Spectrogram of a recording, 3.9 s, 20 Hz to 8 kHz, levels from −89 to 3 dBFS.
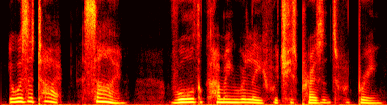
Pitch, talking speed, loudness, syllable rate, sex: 230 Hz, 245 wpm, -18 LUFS, 6.7 syllables/s, female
